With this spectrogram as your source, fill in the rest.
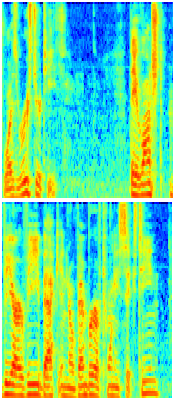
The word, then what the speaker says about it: VRV: a few other things called vrv or pronounced verve i'm not sure if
